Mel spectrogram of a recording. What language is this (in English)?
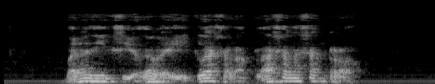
Catalan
